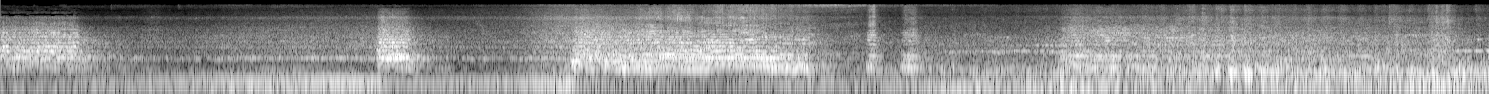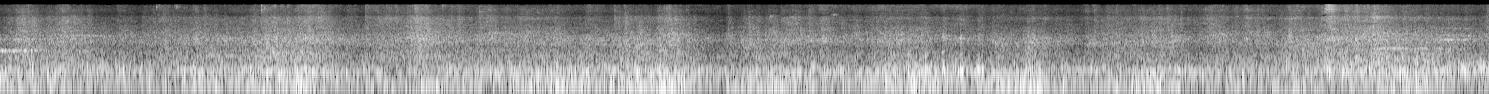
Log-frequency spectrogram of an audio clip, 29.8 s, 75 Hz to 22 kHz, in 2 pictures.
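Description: Norfolk Southern freight locomotives, led by an EMD SD70ACC, sounding the horn in several blasts over the first ten seconds, the longest a few seconds before the engines pass. After that, double-stack intermodal cars roll by with a steady rumble and wheels clicking over the rail joints.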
